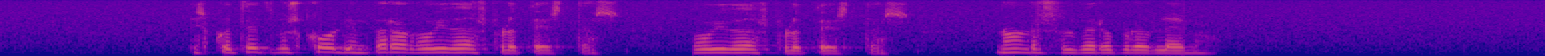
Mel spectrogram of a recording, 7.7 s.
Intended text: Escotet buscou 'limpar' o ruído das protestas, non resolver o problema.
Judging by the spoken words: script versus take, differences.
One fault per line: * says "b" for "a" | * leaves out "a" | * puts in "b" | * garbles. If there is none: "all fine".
* puts in "ruído das protestas"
